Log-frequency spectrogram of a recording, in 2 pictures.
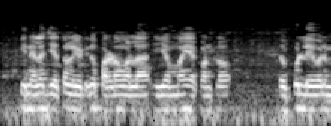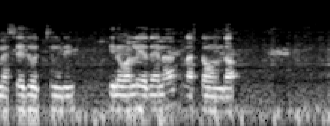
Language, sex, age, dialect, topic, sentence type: Telugu, male, 25-30, Utterandhra, banking, question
